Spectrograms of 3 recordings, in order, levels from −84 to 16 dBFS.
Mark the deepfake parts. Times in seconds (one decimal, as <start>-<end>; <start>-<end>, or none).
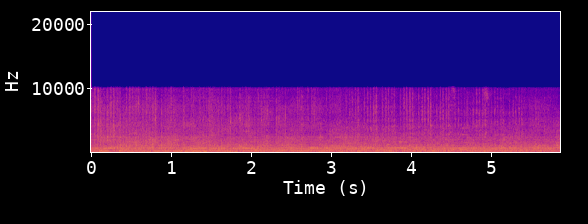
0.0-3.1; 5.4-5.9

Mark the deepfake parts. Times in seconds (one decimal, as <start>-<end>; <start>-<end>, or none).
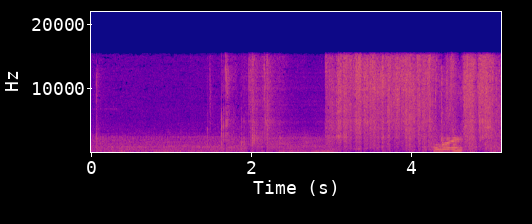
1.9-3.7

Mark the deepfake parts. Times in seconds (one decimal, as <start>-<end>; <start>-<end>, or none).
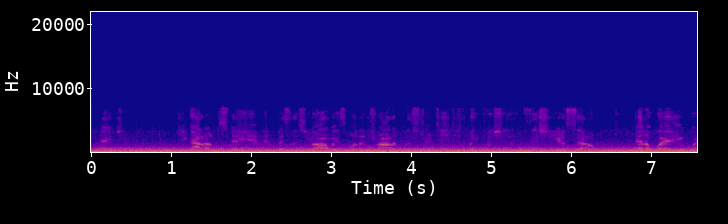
0.0-0.9; 1.8-2.4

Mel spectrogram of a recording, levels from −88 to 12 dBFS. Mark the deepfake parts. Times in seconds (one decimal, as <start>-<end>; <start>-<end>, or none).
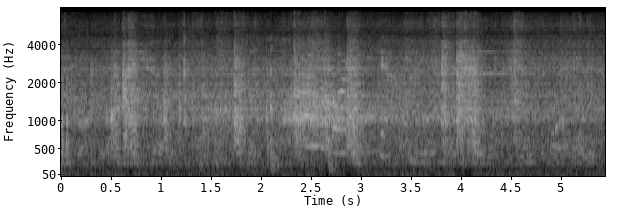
none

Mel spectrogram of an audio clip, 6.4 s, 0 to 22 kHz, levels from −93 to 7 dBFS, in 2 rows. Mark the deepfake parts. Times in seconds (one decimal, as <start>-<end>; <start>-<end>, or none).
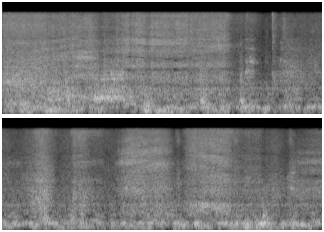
none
